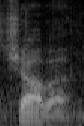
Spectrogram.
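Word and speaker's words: Csaba: And uh we've been informed that the pronunciation we're after is Chaba.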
